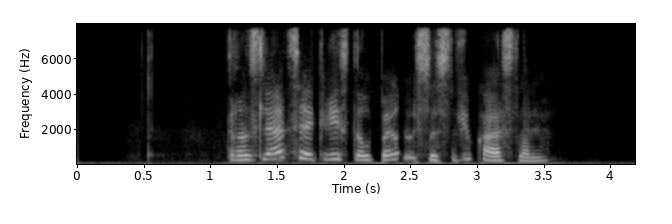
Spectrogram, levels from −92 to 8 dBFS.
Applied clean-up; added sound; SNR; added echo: neural diffusion model UNIVERSE++.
